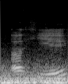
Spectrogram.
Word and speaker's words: añejo: Jerry: Añejo... Mom: Añejo *trying to match Jerry's pronounciation* Jerry: Añejo is aged tequila.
